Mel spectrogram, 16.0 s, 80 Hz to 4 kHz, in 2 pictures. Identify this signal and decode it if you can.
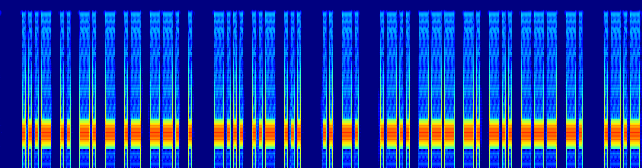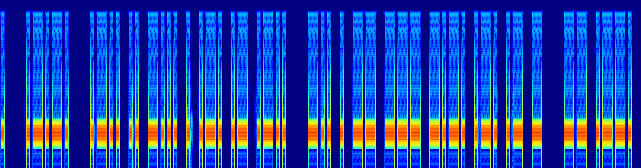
Morse code, heard as a keyed tone, about 30 wpm, 550 Hz. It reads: VINTAGE BUS IN LONDON <AR> <AR> LIBERAL DEMOCRAT MP
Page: news headlines in morse code at 30 wpm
